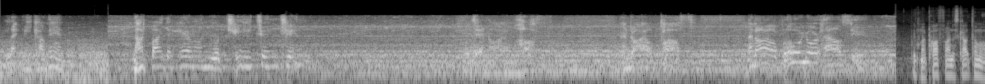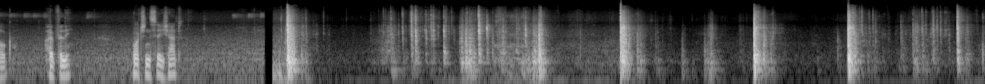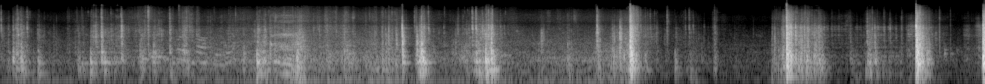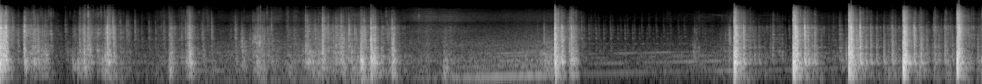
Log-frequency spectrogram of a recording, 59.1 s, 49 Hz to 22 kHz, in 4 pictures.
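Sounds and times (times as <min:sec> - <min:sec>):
tomahawk chopping wood: 0:18.9 - 0:19.6, 0:24.0 - 0:24.6, 0:25.4 - 0:26.5, 0:27.5 - 0:30.1, 0:38.6 - 0:39.7, 0:41.2 - 0:41.9, 0:42.6 - 0:45.1, 0:52.5 - 0:53.1, 0:55.2 - 0:59.0
wood cracking and splintering: 0:18.9 - 0:19.8, 0:20.4 - 0:23.2, 0:24.0 - 0:26.5, 0:27.4 - 0:37.2, 0:38.5 - 0:40.3, 0:41.2 - 0:50.4, 0:52.6 - 0:54.6, 0:55.2 - 0:59.0.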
